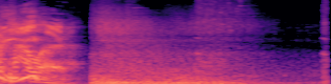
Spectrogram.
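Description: A fiery blast booms.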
